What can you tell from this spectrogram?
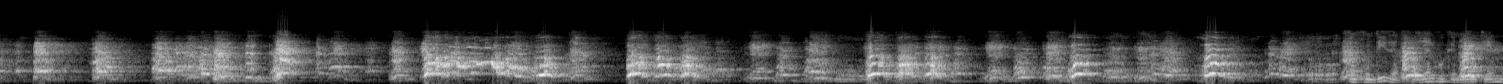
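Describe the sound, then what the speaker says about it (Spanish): Dogs barking on a screen, repeated loud barks and yips in quick irregular bursts with a few howl-like and whimpering tones, heard close with a person talking in between. "Son unos perros en la pantalla."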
